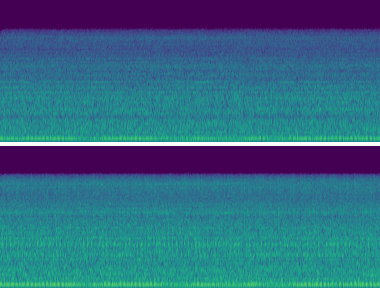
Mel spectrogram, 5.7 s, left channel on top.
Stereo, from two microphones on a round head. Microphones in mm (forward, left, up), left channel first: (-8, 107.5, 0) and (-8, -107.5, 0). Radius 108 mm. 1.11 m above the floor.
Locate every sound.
0.0 s an engine running: 70° right (ahead or behind), 0.8 m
